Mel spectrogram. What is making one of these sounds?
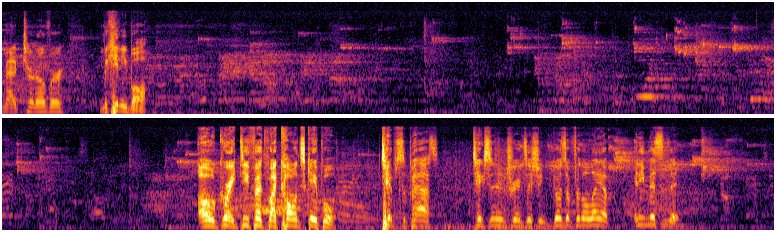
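A basketball thuds as it is dribbled on a wooden floor.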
